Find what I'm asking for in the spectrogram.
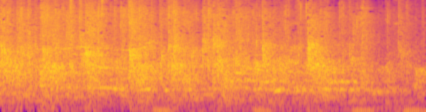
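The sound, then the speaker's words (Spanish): Loud, dense applause from a crowd for a woman during an interview at a secondary-school press event, a continuous wash of clapping that eases slightly at the very end. “antes le voy a pedir un aplauso a esta mujer.”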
